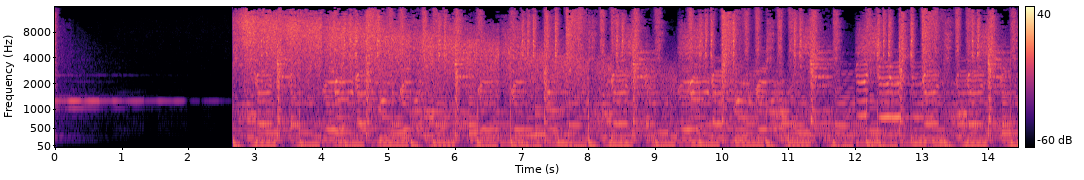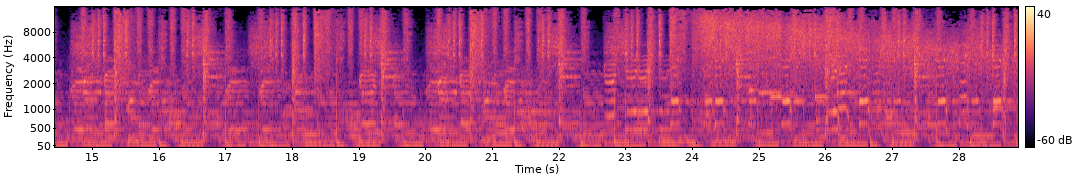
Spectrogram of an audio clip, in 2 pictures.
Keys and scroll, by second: 0.7 a, 21.9 BackSpace.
